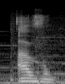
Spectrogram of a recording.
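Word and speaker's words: avons: Avon. La on n se pronuncia on. Y la última s al final no se pronuncia.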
